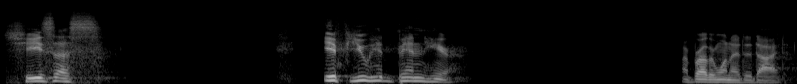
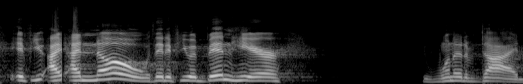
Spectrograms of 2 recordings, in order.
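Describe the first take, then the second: First: Softly grieving plea. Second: Louder, firm statement of trust; earnest faith. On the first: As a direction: let the grief sit on every word. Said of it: "she says". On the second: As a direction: declare it with conviction. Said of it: "She is expressing her faith". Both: Retold or imitated.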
